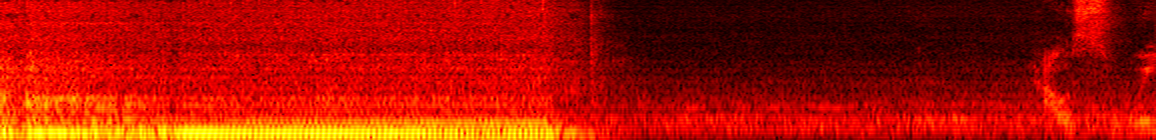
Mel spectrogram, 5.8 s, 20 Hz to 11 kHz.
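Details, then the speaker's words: Fuel-injected Suzuki GSXR 600, stolen and recovered, hot-wired to run with no exhaust muffler, barely run yet. Raw, loud, barking exhaust with quick even firing pulses, then the engine cuts off. Loud because the muffler is missing; throttle response is also lacking. "is that runs really well from the way it sounds obviously i'm missing an exhaust a muffler uh and you can tell the throttle response isn't quite there"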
